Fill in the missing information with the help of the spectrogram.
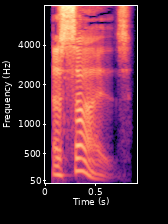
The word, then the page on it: assize: British English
